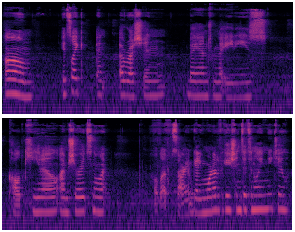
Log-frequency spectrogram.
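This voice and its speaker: A young woman's fairly high, creaky voice moves little in pitch and runs a little slow as she vlogs into her phone camera. Chatty and rambling, she often stops herself mid-thought in a put-on valley-girl inflection. Faint music and slight background noise sit behind the recording.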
